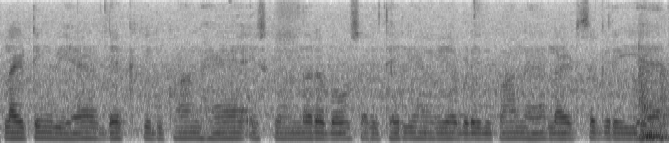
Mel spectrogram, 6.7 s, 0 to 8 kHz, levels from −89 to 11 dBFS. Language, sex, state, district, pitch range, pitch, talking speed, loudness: Hindi, male, Rajasthan, Bikaner, 110-115 Hz, 115 Hz, 190 wpm, -19 LUFS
